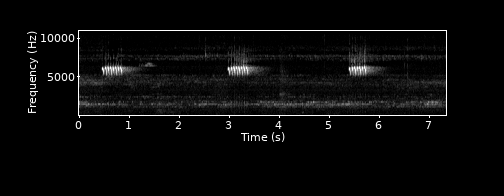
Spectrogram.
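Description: A cricket gives brief, high, pulsed chirps, each a quick trill of several beats, about every two and a half seconds, over a steady low hum.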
